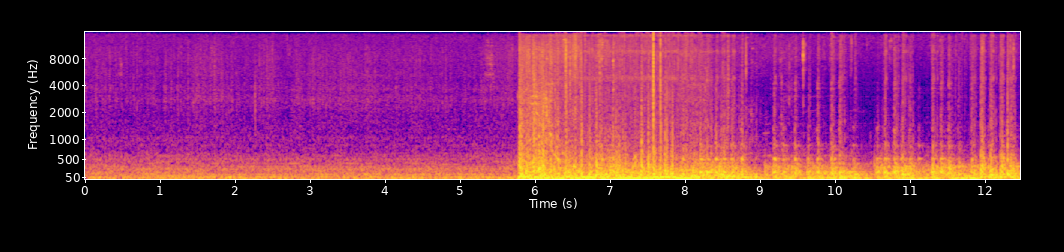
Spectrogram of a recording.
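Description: Dashcam audio inside a car driving in rain on a wet road: a steady low rumble of tyres and rain, then about six seconds in, a sudden much louder, rougher rumble that carries on to the end.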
